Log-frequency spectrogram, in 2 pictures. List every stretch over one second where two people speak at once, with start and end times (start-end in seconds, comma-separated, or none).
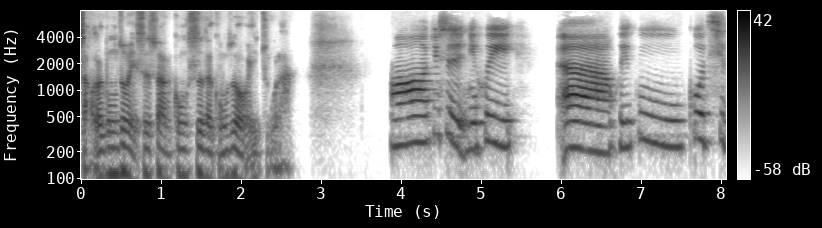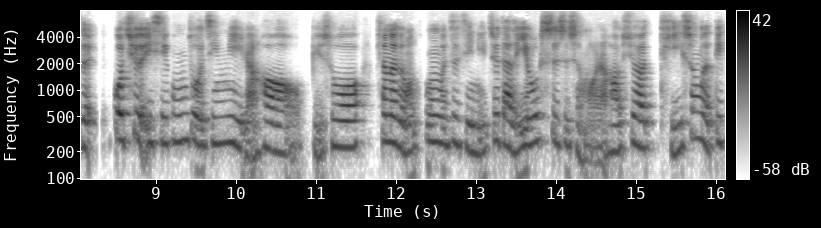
none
